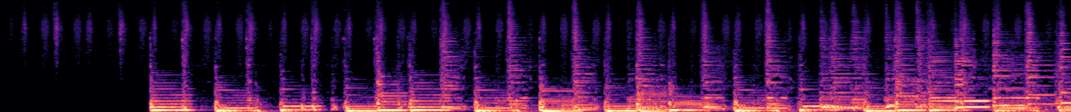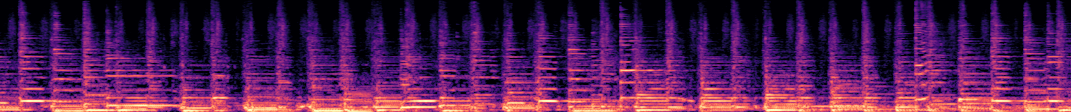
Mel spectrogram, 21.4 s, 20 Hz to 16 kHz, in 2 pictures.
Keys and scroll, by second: 11.1 6, 11.5 Return.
